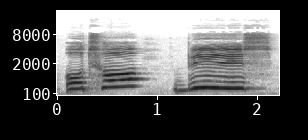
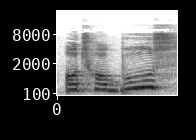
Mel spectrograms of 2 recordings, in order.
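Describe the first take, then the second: First: The last vowel is a front ü sound. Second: The last vowel is a back u sound. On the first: The speaker calls it right. "نقطه داره" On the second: The speaker calls it wrong. "بوس نگفتم، اتوبوس نیست"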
